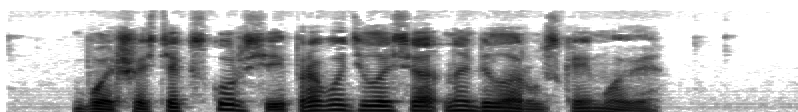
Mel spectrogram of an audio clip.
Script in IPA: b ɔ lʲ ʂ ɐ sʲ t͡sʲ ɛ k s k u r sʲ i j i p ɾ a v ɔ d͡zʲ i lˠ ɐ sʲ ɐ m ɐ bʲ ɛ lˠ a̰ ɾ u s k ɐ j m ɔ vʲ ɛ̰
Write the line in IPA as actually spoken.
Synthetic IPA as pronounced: b ɔ lʲ ʂ ɐ sʲ t͡sʲ ɛ k s k u r sʲ i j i p ɾ a v ɔ d͡zʲ i lˠ ɐ sʲ ɐ n ɐ bʲ ɛ lˠ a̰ ɾ u s k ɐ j m ɔ vʲ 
